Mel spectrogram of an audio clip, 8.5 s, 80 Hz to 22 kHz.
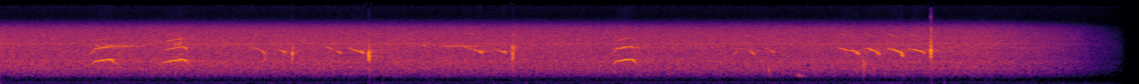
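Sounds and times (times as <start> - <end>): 
spotted nutcracker Nucifraga caryocatactes: 0.6 - 7.1.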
